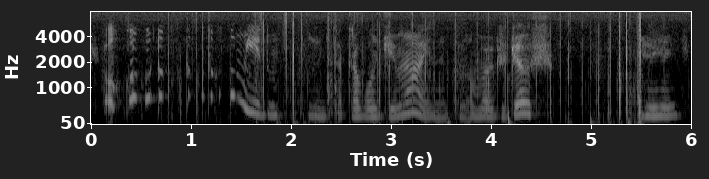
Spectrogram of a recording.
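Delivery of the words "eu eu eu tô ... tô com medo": high stuttered "eu, eu, eu tô"; stammering fear. Real, not acted. Gamer telling viewers he is scared of being reported, stuttering high. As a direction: trip over the words in a fright.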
